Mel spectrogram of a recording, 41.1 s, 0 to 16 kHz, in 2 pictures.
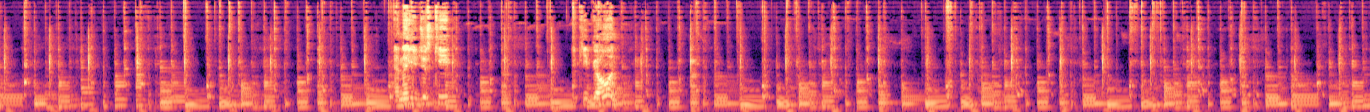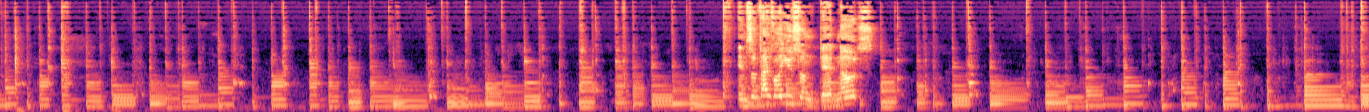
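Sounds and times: plucked acoustic bass guitar: 0:00.0 - 0:41.0.

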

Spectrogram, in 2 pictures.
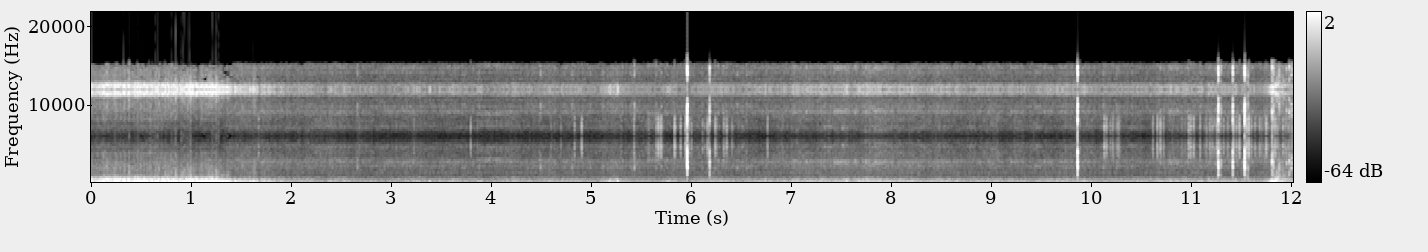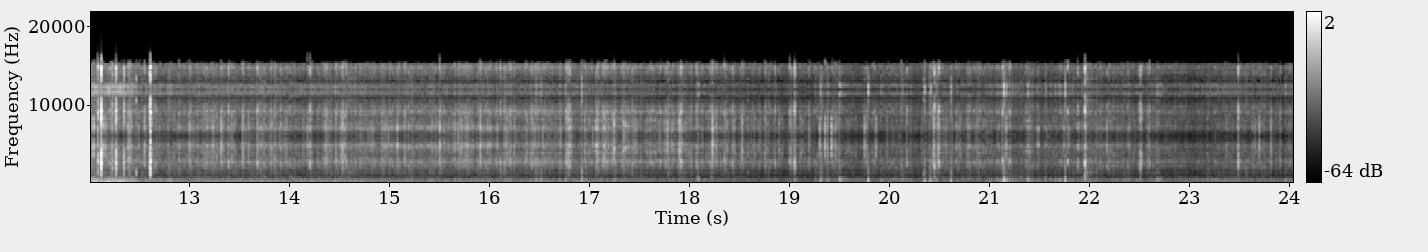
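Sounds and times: bicycle tyres crunching gravel: 0:00.0 - 0:24.0
wind buffeting microphone: 0:00.0 - 0:24.0
small clicks: 0:04.8 - 0:06.9, 0:09.8 - 0:22.8.

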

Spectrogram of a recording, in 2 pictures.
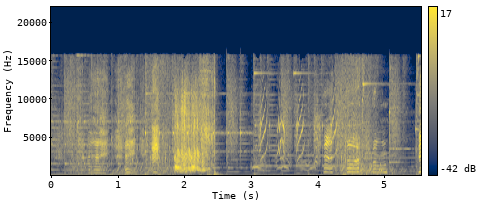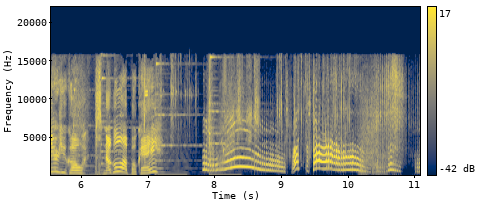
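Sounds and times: cartoon creature squeaks: 0:03.0 - 0:04.2, 0:07.8 - 0:11.0
high-pitched wavering coo: 0:07.8 - 0:10.8.

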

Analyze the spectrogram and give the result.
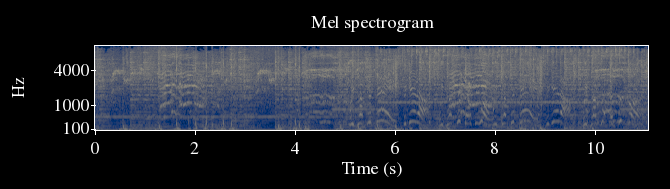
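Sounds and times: fast kick-drum beat: 0:00.0 - 0:03.0, 0:03.6 - 0:11.0.

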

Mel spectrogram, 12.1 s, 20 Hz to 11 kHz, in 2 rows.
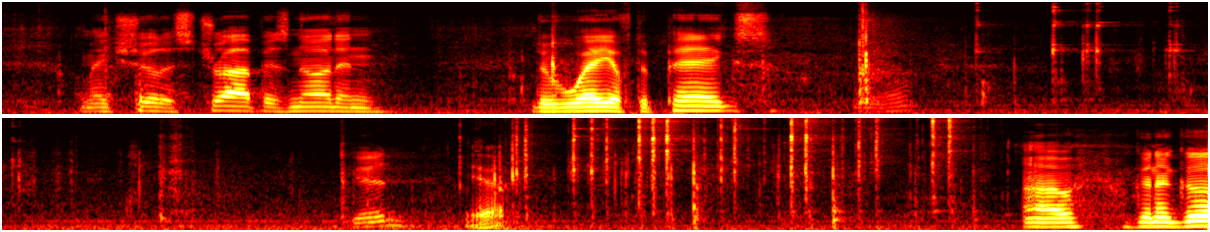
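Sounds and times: ratchet strap metal clicks: 0:08.3 - 0:11.0.

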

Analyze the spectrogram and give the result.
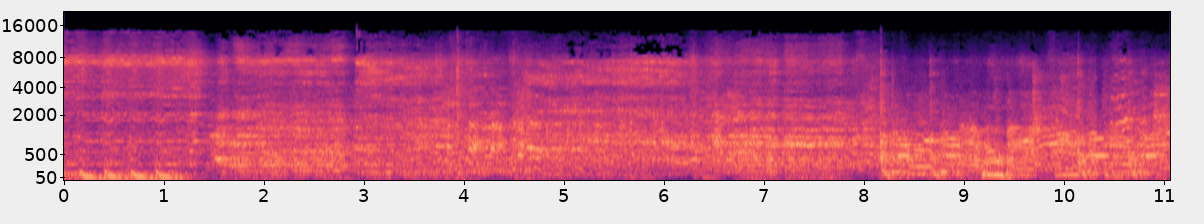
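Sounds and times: club music: 0:00.0 - 0:01.9, 0:07.8 - 0:11.0
crowd noise: 0:00.0 - 0:11.0.

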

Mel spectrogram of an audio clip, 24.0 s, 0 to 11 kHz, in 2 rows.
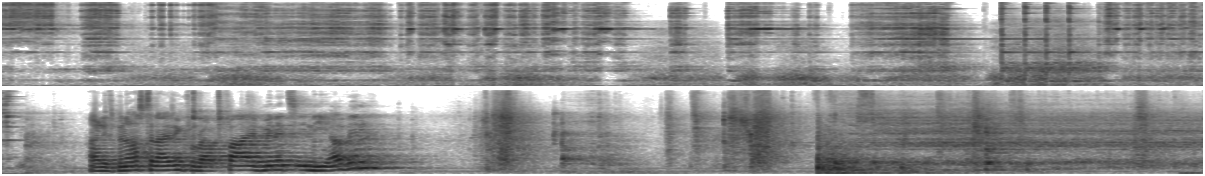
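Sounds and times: ringing steel tone: 0:00.0 - 0:12.2
file scraping steel blade: 0:00.0 - 0:12.3.

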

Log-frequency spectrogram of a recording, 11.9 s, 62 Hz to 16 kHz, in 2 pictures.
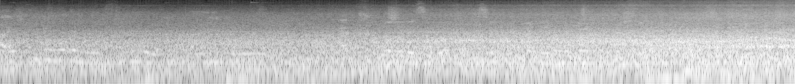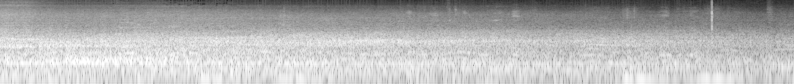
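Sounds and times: vehicle passing: 0:01.9 - 0:11.9.

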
